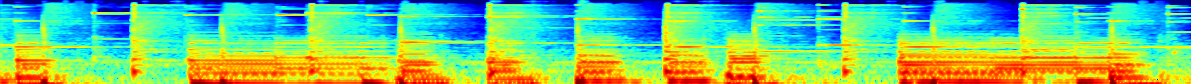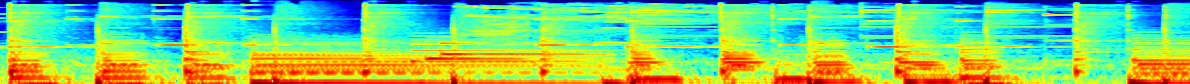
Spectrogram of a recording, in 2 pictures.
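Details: Bright chiming music with steady beats and jingling tones fills the whole stretch, with no animal voice heard.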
